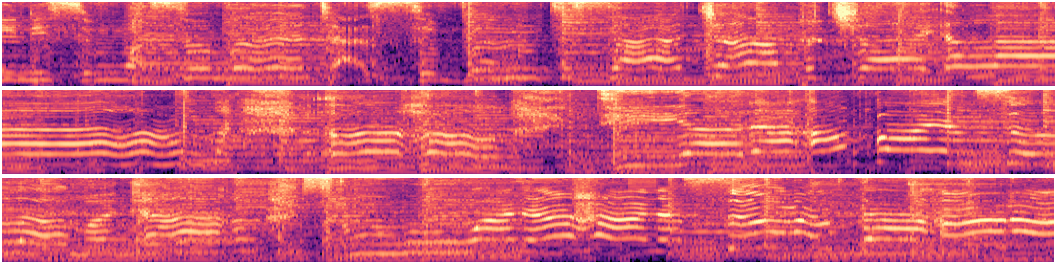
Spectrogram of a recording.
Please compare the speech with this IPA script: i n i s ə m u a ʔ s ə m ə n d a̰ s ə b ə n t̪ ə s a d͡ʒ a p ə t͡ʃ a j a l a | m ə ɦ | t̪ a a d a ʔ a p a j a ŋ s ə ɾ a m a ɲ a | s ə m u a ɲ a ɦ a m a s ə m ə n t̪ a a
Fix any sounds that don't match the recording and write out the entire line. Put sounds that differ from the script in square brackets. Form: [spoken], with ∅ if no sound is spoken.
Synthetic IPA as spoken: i n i s ə m u a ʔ s ə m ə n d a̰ s ə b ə n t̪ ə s a d͡ʒ a p ə t͡ʃ a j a l a | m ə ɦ | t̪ [i] a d a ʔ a p a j a ŋ s ə [l] a m a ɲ a | s ə m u a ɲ a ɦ a [ɲ] a s ə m ə n t̪ a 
